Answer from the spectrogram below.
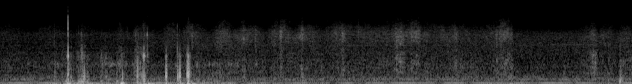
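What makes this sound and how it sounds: Fingertips tap rapidly across the top of a closed, shrink-wrapped, medium-size hollow cardboard Trouble board game box lying flat on a wooden table. About six short, dull taps bunch together in the first two seconds over a steady low hum, followed by a softer papery patter and one last tap near the end.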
